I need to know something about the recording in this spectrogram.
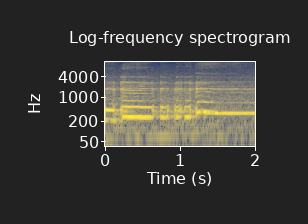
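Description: A woman humming a tune with her lips closed: a few short notes stepping up and down in pitch, then one longer held note.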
